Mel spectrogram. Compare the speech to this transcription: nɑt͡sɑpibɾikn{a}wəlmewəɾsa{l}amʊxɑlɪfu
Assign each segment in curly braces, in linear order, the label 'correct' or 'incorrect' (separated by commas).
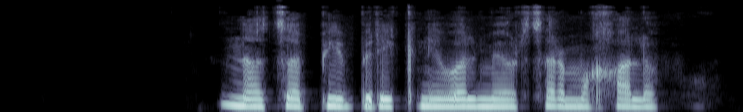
incorrect, incorrect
